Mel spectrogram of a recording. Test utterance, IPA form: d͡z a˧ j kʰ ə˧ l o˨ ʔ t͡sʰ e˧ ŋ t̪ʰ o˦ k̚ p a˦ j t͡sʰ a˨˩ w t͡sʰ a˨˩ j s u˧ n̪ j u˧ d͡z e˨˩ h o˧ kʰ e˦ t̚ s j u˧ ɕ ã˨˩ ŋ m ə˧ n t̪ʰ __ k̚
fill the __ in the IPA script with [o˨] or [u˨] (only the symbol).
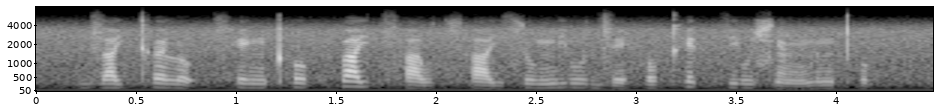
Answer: o˨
